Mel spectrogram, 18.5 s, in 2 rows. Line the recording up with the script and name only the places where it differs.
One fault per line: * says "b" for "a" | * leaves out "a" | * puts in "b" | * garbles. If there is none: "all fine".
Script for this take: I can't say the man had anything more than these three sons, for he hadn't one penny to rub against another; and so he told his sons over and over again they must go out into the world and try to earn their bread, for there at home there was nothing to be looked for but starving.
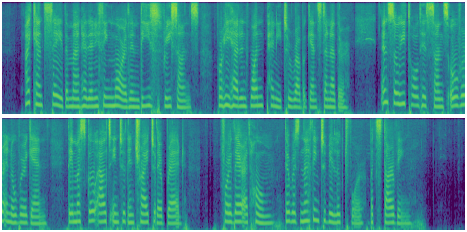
* leaves out "the world"
* leaves out "earn"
